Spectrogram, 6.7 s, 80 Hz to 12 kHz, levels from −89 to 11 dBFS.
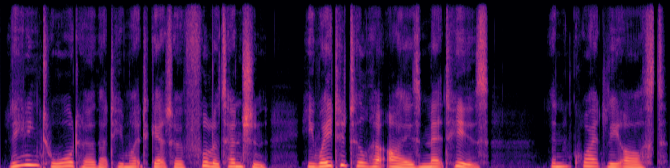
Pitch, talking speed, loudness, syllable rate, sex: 225 Hz, 180 wpm, -18 LUFS, 4.7 syllables/s, female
